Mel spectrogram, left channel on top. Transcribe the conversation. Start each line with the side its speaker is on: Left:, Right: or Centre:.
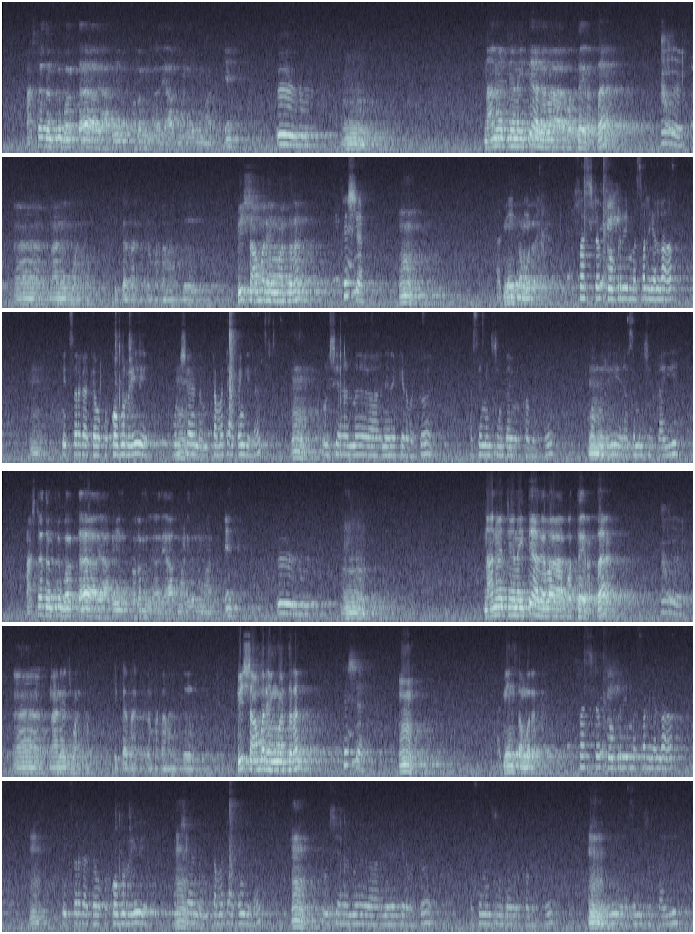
Right: ನಾಷ್ಟದಂತ್ರು ಬರುತ್ತಾ ಯಾವ್ದೇ ಏನ್ ಪ್ರಾಬ್ಲಮ್ ಇಲ್ಲ ಅದ್ ಯಾವ್ದ್ ಮಾಡಿದ್ರೂನು ಮಾಡ್ತೀನಿ
Left: ಹ್ಮ್ ಹ್ಮ್
Right: ಹ್ಮ್. ಹ್ಮ ನಾನ್ ವೆಜ್ ಏನೈತೆ ಅದೆಲ್ಲ ಗೊತ್ತೇ ಇರತ್ತೆ.
Left: ಹ್ಮ್
Right: ಹಾ ನಾನ್ ವೆಜ್ ಮಾಡ್ಕೊಂತೀವಿ ಚಿಕನ್ ಆಯ್ತು ಮಟನ್ ಆಯ್ತು ಫಿಶ್ ಸಾಂಬಾರ್ ಹೆಂಗ ಮಾಡ್ತಾರ.
Left: ಫಿಷ್.
Right: ಹ್ಮ್
Left: ಅದೇನ
Right: ಮೀನ್ ಸಾಂಬಾರ್
Left: ಇಲ್ಲ. ಫಸ್ಟ್ ಕೊಬ್ಬರಿ ಮಸಾಲಿ ಎಲ್ಲಾ.
Right: ಹ್ಮ.
Left: ಮಿಕ್ಸರ್ ಹಾಕೇಬೇಕು ಕೊಬ್ಬರಿ. ಹುಣಸೆ
Right: ಹ್ಮ್
Left: ಹಣ್ಣ. ಟಮಾಟೆ ಹಾಕಂಗಿಲ್ಲ. ಹುಣಸಿ.
Right: ಹ್ಮ್
Left: ಹುಣಸೇ ಹಣ್ಣ ನೆನಾಕಿ ಇಡಬೇಕು. ಹಸಿಮೆಣಸಿನಕಾಯಿ
Right: ಹ್ಮ್
Left: ಹುರಕೊಬೇಕ. <unintelligible> ಕೊಬ್ಬರಿ
Right: ಹ್ಮ್
Left: ಹಸಿಮೆಣಸಿನ. ಕಾಯಿ.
